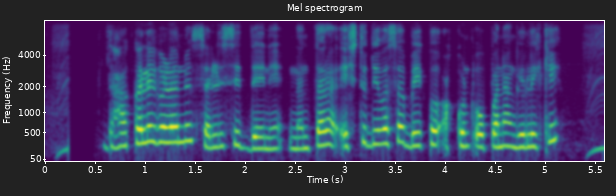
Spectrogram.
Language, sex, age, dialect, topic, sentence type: Kannada, female, 18-24, Central, banking, question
